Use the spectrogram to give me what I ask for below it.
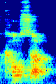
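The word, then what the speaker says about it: Xhosa: the cosa all right this is pronounced cosa and they lost grazing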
